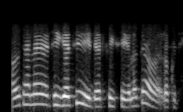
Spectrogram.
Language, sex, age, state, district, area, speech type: Odia, female, 60+, Odisha, Jharsuguda, rural, conversation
